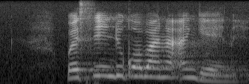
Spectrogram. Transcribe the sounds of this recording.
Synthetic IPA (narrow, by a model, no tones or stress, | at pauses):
wesintʼuk̬ɔɓanaʔaŋɛːnɛ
